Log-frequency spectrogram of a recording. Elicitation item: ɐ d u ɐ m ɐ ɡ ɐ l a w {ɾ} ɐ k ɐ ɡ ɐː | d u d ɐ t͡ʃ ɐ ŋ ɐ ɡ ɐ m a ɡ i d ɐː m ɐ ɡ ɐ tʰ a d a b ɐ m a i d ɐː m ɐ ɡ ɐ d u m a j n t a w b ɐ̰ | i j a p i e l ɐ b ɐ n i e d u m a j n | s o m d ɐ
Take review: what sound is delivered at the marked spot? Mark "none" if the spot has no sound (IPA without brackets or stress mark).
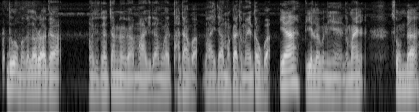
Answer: ɾ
